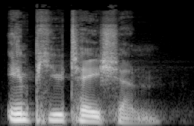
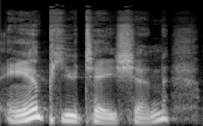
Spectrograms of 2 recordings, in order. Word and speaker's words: imputation: I-M-P-U-T-A-T-I-O-N. Imputation. This word is not amputation, like cutting off an arm or a leg. It is imputation.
